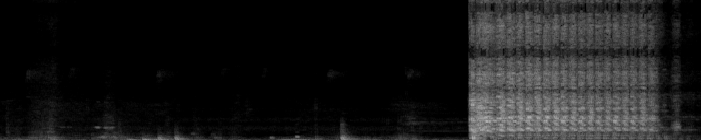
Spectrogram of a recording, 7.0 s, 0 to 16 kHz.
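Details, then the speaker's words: 1977 Chevy LUV, sat 18 years in a salvage yard, starter just fitted: starter spins the engine in an even beat of about four pulses a second but it never fires; no spark because coil wire was left disconnected. "so real quick before I went back inside for the night I did check the uh spark from the coal we did not have any apparently I disconnected that little guy when I was putting the starter on"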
